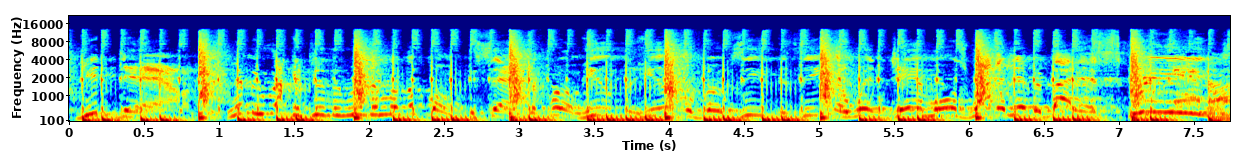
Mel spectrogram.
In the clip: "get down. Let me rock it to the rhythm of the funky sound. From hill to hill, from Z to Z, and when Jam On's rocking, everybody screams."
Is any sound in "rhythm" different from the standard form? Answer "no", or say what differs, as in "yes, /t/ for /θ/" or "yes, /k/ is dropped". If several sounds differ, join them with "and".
no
